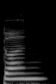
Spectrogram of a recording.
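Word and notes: duan: tone 2

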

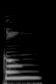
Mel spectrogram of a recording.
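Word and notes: gong: tone 1

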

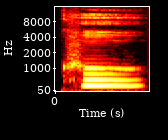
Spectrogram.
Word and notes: ku: 2

